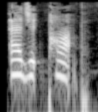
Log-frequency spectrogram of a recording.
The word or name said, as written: agitpop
